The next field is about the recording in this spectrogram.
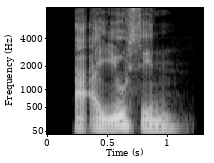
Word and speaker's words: aayusin: Aayusin ko ang kotse bukas.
